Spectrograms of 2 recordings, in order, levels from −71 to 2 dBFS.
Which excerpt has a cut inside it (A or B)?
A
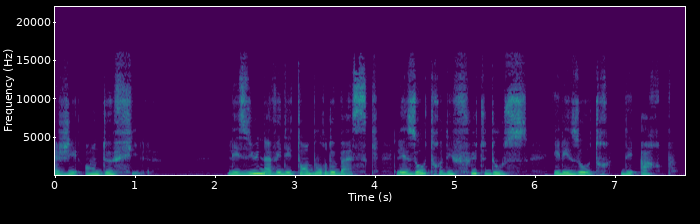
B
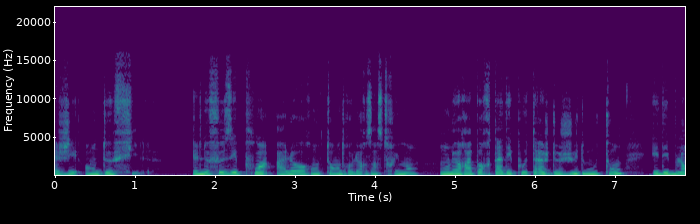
B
